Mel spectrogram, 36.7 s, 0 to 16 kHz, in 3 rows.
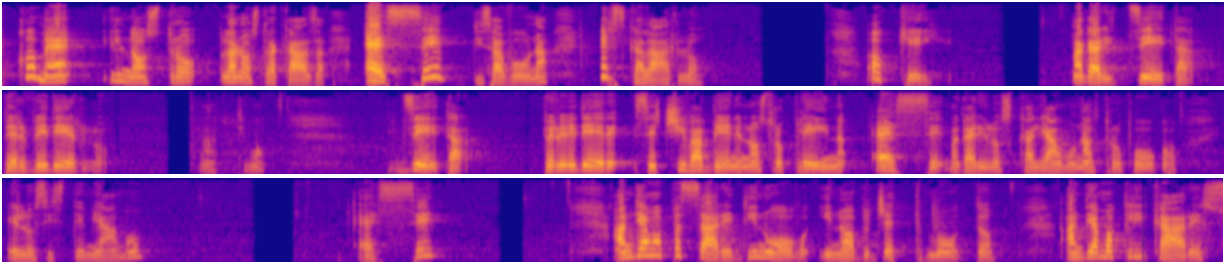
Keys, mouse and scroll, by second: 7.3 s, 11.6 s, 16.2 z, 17.3-19.1 middle drag, 20.5 s, 24.0-25.7 drag, 27.9 s, 33.4 Tab.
